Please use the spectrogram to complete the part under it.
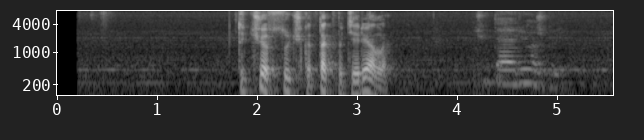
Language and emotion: Russian, angry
